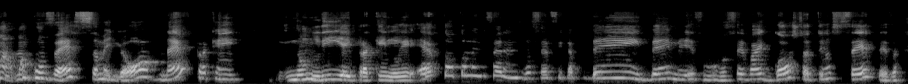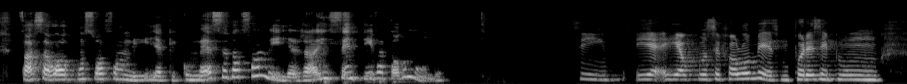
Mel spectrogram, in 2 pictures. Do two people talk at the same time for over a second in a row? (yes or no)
no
